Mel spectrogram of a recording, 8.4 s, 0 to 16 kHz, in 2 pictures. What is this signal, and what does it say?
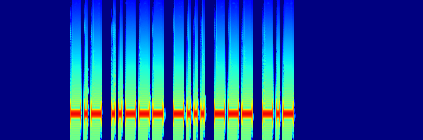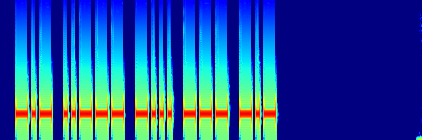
Morse code, heard as a keyed tone, about 37 wpm, 700 Hz. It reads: K2BOK K2BOK
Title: Speed Racing - USA 1x3 Call Signs 30wpm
